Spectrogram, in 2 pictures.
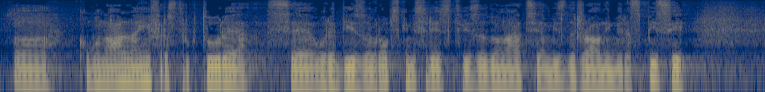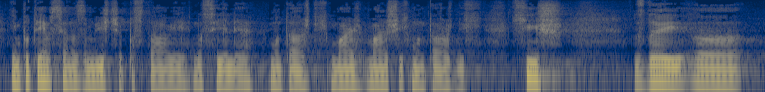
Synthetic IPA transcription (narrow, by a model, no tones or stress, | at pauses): kʰɔmunaːlnainfɾast̪ɾukt̪uːɾasɛuɾɛd̪izɛwɾoːpskimisɾet̪st̪ʋizəd̪ɔnaːt̪sijamizd̪əɾʒawnimiɾaspiːsi | inpɔt̪emsɛnazɛmliʃt͡ʃɛpɔst̪aːʋinaseːljɛmɔnt̪aːʒnixmamanʃixmɔnt̪aːʒnixːiʃ | zd̪aj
